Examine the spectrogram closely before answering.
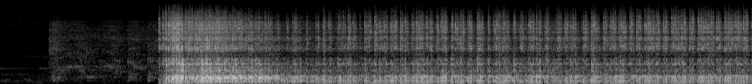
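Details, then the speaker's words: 2010 Camaro SS with long tube headers and stock mufflers: loud fast idle with sharp ticking on each exhaust pulse; header leak suspected, mufflers to be fitted. "loud open the hood so sounds like it's got a little hitter leak but I'm fixing to put it on the lift and put some Mufflers on it"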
